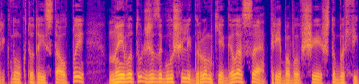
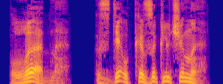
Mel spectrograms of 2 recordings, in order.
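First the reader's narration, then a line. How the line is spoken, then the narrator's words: Growling. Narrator (Russian): прорычал он наконец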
